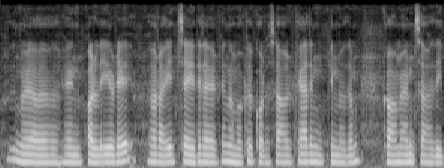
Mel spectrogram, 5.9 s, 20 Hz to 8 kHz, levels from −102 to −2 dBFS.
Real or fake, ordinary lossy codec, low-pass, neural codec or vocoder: fake; none; 7.2 kHz; autoencoder, 22.05 kHz, a latent of 192 numbers a frame, VITS, trained on many speakers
